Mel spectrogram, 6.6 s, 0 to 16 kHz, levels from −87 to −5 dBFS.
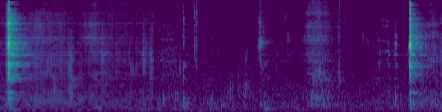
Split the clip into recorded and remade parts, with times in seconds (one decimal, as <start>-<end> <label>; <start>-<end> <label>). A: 0.0-2.3 remade; 2.3-6.6 recorded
